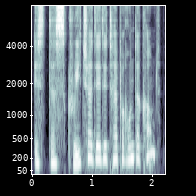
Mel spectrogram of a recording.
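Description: Male reader as a defensive, uneasy teen boy; lifted pitch, close dry read. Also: animated, moderate pace, creaky, fairly bright tone, no room sound, full character voice. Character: teenage wizard boy, guarded and uneasy.

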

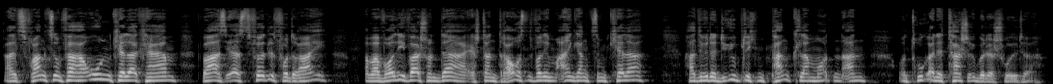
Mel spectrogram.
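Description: A male narrator with a husky, breathy voice sitting a bit high for a man. He reads a novel in a measured, wry way, drawing out long sentences. Steady, unhurried audiobook delivery.

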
